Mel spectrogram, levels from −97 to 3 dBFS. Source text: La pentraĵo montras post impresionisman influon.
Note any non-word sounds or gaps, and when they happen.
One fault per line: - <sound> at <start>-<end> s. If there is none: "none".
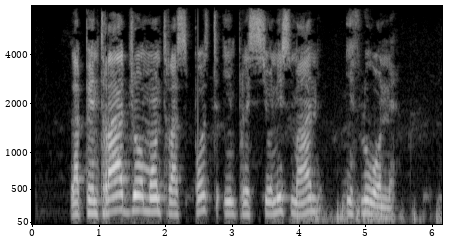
none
